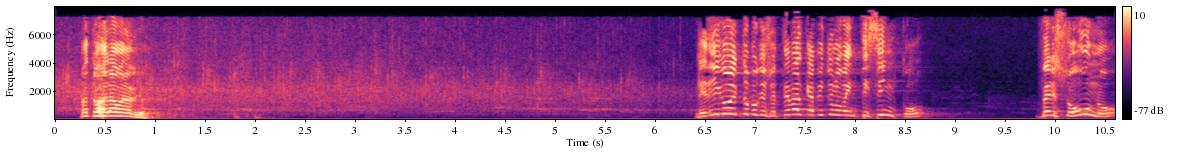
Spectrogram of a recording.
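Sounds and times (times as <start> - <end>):
faint voices and cheers: 0.0 - 6.5
crowd clapping in a large room: 0.0 - 7.1
speech: 0.2 - 1.2, 6.4 - 8.8, 9.8 - 10.6.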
